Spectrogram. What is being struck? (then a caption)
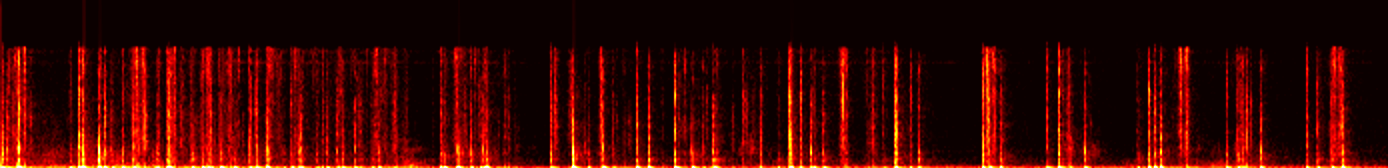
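Expanded polypropylene foam roller. Fingernails scratch and tap the surface of a red and white speckled expanded polypropylene (EPP) foam roller held in both hands. The sound is a quick series of soft, dull, low-heavy scratches and taps with bright scraping edges that stop dead with no ring.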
